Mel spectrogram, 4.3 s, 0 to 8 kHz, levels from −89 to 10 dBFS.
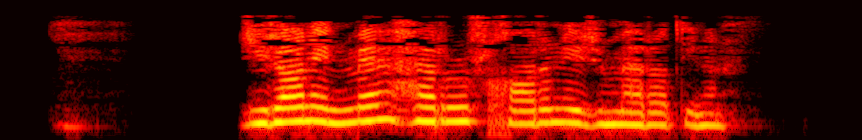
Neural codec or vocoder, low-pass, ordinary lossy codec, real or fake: none; 7.2 kHz; MP3, 24 kbps; real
